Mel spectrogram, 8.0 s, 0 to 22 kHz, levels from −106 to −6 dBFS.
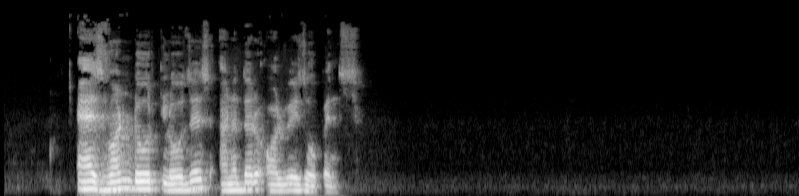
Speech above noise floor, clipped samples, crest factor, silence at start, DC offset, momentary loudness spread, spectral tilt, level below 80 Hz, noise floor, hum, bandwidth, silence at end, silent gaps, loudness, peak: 66 dB; under 0.1%; 20 dB; 0.8 s; under 0.1%; 11 LU; -8 dB/octave; -58 dBFS; -83 dBFS; none; 11.5 kHz; 4.55 s; none; -18 LUFS; -2 dBFS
